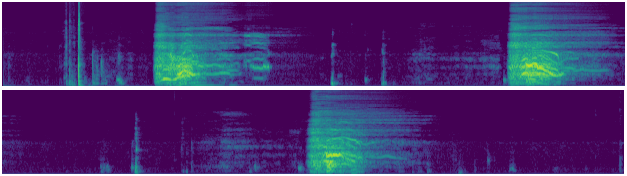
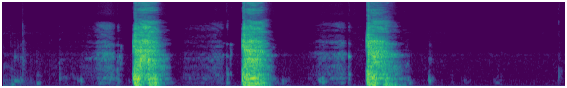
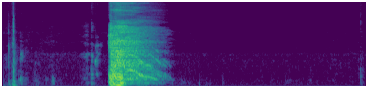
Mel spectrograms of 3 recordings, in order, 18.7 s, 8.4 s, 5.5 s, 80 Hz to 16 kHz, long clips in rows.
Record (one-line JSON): {"exhalation_length": "18.7 s", "exhalation_amplitude": 27866, "exhalation_signal_mean_std_ratio": 0.27, "three_cough_length": "8.4 s", "three_cough_amplitude": 27988, "three_cough_signal_mean_std_ratio": 0.29, "cough_length": "5.5 s", "cough_amplitude": 26336, "cough_signal_mean_std_ratio": 0.25, "survey_phase": "beta (2021-08-13 to 2022-03-07)", "age": "65+", "gender": "Male", "wearing_mask": "No", "symptom_none": true, "smoker_status": "Never smoked", "respiratory_condition_asthma": false, "respiratory_condition_other": false, "recruitment_source": "REACT", "submission_delay": "0 days", "covid_test_result": "Negative", "covid_test_method": "RT-qPCR"}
